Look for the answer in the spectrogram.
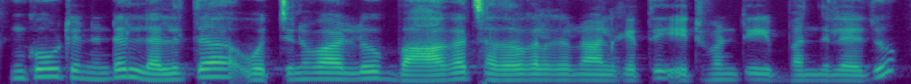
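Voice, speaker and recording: A woman's voice: deep voice, brisk, a little mellow. A woman hosting a home channel, patiently explaining step by step with many fillers. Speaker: home-maker channel host. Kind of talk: casual home tutorial.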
